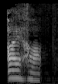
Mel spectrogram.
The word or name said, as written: ihop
